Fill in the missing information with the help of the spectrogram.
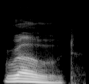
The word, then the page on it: road: British English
